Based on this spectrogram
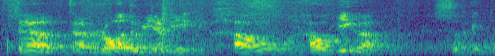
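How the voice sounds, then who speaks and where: A man's medium-pitched speech carries audible room echo amid noticeable background noise. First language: not English. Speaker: diorama modeller. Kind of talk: seminar talk. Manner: halting.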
